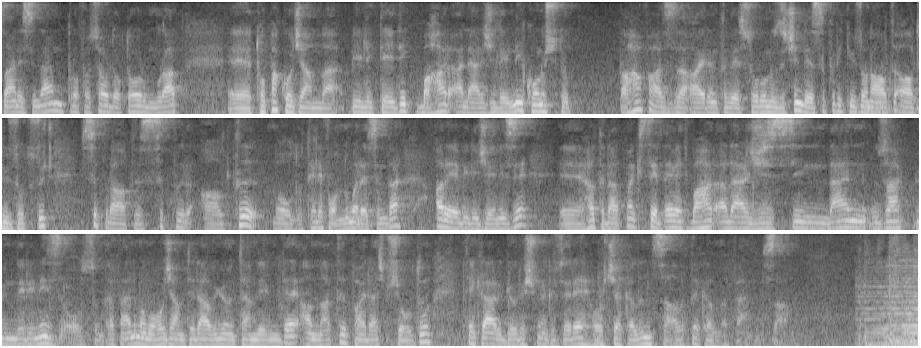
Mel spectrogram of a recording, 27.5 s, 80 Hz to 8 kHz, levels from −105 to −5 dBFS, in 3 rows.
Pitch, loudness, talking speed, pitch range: 110 Hz, -28 LUFS, 115 wpm, 100-120 Hz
